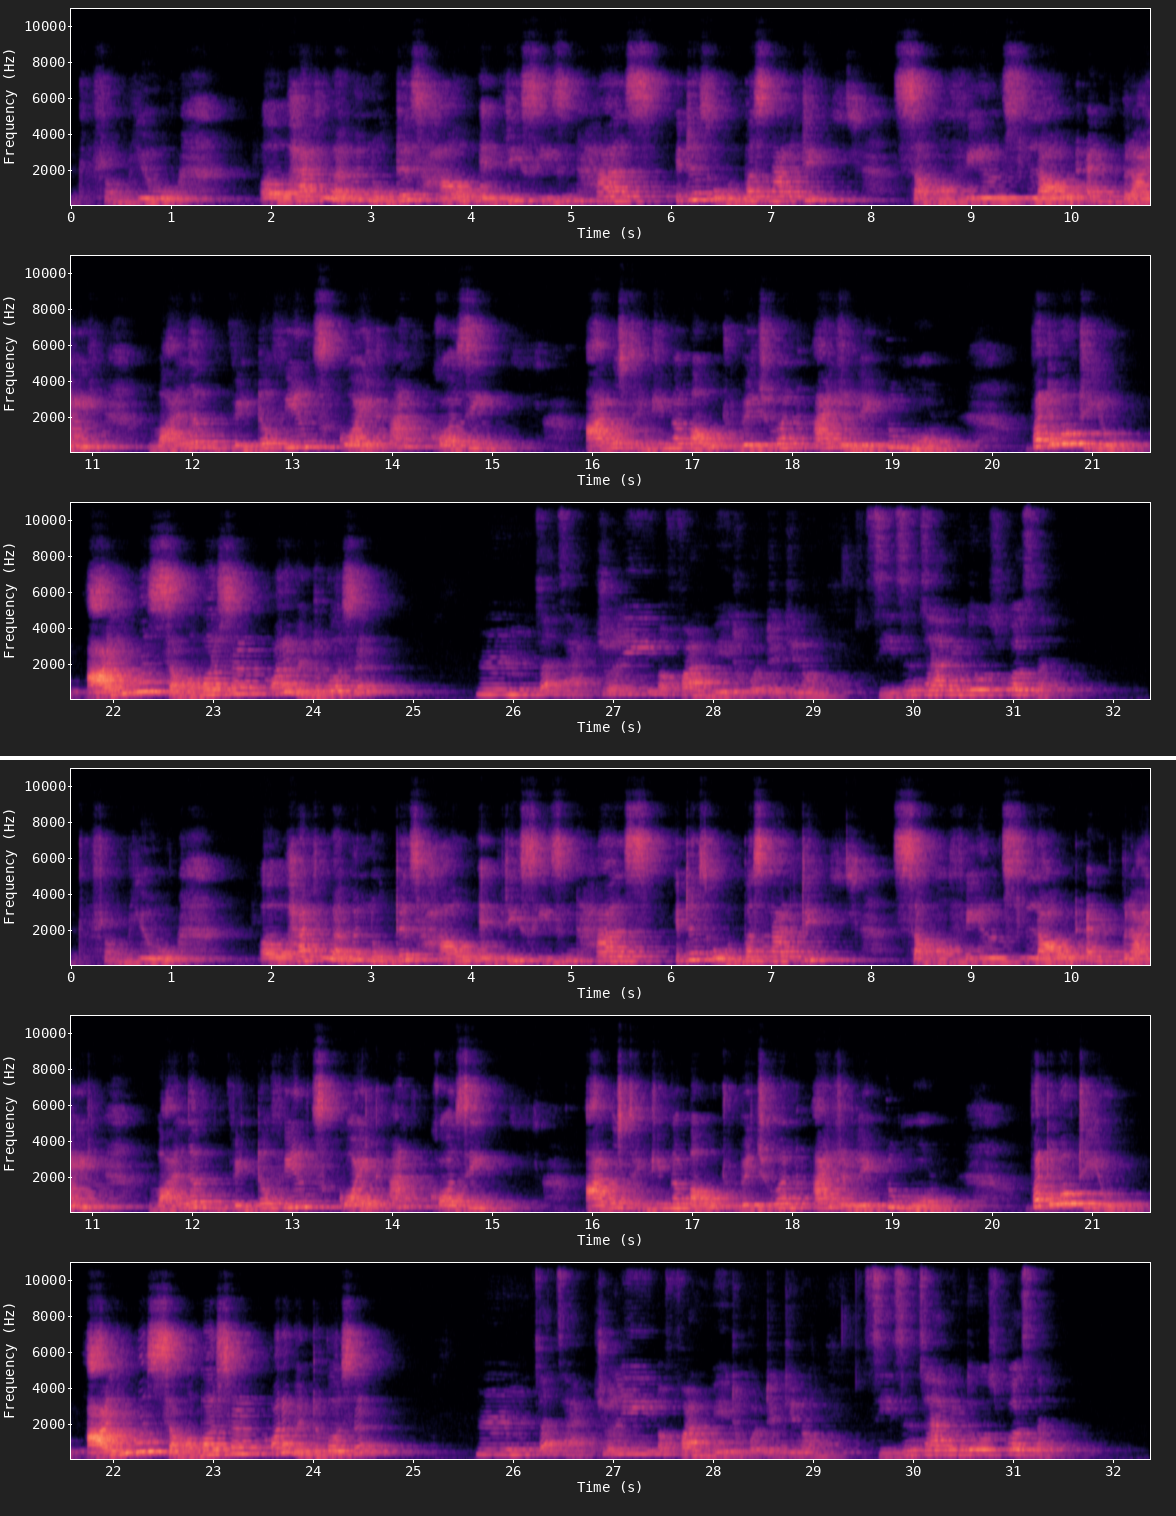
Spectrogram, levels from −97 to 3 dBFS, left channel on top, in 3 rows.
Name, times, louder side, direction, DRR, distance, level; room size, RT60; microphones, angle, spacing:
voice 1, 0.2-1.4 1.9-5.8 6.2-7.5 7.8-15.0 15.6-19.5 19.8-20.0 20.4-21.3 21.7-24.6, right 1 dB, 80° right, -1 dB, 2.1 m, -33 dB
voice 2, 25.6-29.1 29.6-31.3, equal, 50° right, -4 dB, 1.2 m, -37 dB
8.5 x 4.3 x 6.1 m, 1.2 s
head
